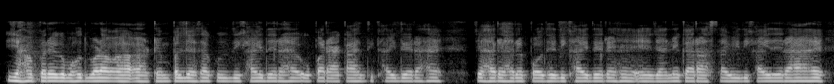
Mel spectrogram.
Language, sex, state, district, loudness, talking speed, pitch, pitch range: Magahi, male, Bihar, Gaya, -17 LUFS, 235 wpm, 150 Hz, 150-155 Hz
